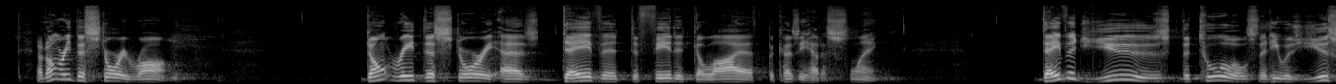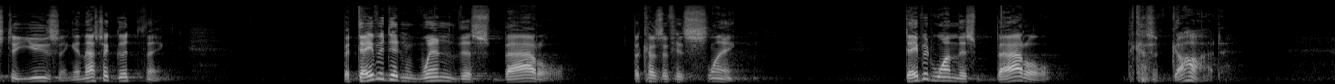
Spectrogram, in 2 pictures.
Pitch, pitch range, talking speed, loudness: 165 Hz, 135-220 Hz, 115 wpm, -25 LUFS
